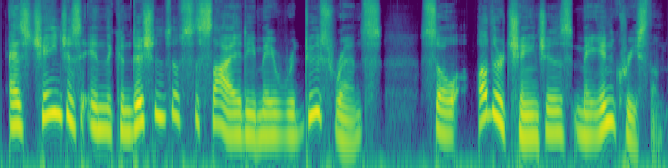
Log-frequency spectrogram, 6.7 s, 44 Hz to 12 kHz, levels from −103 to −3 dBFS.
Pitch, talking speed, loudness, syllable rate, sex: 175 Hz, 145 wpm, -18 LUFS, 4.6 syllables/s, male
